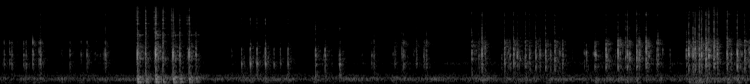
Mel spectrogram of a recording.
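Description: Rapid typing and tapping with long painted fingernails and fingertips on an RGB-lit plastic mechanical computer keyboard with white and dark plastic keycaps and hollow key switches. Bursts of quick, crisp clacks with bright, short-ringing clicks come in uneven runs separated by brief pauses. The louder bursts have a fuller thock beneath the clicks.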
